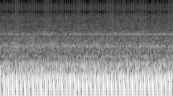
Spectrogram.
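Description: Steady low rumble of an idling vehicle engine, as heard from inside a parked car.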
